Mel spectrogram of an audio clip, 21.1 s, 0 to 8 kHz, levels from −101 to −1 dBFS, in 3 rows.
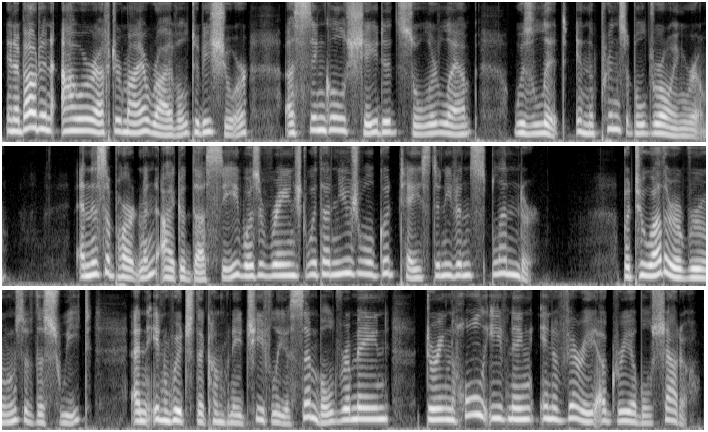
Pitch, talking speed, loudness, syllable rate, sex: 215 Hz, 175 wpm, -17 LUFS, 5.5 syllables/s, female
